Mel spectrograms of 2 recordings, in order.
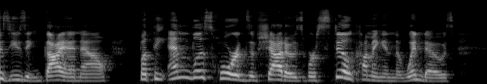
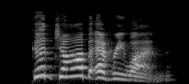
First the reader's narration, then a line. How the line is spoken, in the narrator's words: Nanako shouted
